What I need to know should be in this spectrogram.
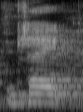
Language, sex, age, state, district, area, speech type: Bodo, female, 60+, Assam, Chirang, rural, spontaneous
